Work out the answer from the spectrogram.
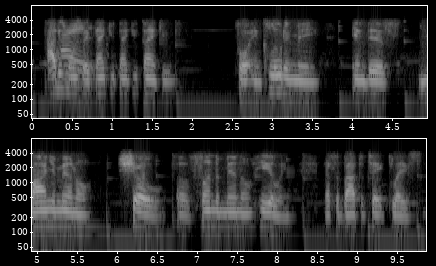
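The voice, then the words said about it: Calm radio voice. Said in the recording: “that's probably the calmest I'm going to be for the rest of the night. So I'm just giving you my calm radio voice”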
